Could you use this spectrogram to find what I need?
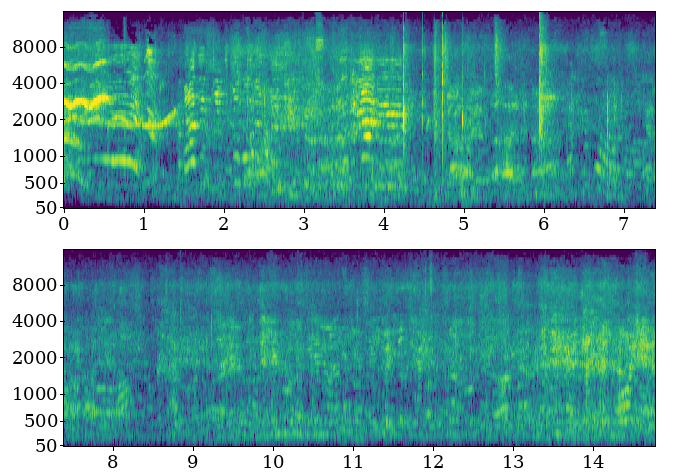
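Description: A crowd of men and women chatter loudly in an echoing hall.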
